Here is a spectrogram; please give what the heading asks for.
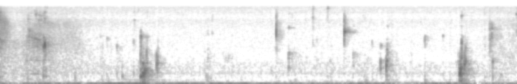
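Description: Someone drinks water, with soft wet gulps, swallows and small mouth clicks spaced irregularly over a few seconds. The sounds are quiet, and nobody speaks.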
